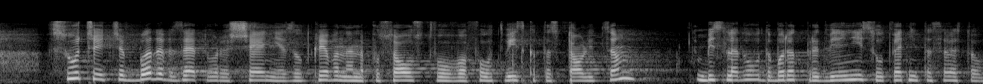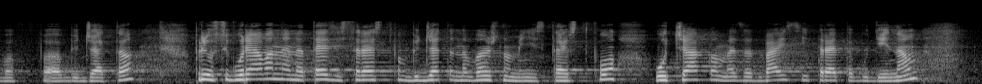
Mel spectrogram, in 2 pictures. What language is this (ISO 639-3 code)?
bul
